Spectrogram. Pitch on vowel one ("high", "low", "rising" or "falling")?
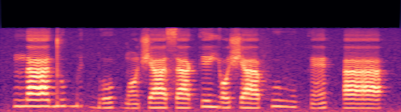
high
